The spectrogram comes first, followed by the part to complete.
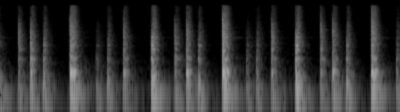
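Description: Wooden drumsticks playing a drag-triplet rudiment on a drum. Loud accented strokes fall about every three-quarters of a second, with quieter double strokes and taps between them.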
